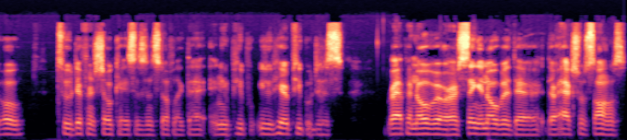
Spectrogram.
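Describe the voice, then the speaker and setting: Fairly quick and fairly even in intonation, a man speaks at a medium pitch in an ordinary speaking voice. The background is quiet. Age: 20s. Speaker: independent musician and music business YouTuber. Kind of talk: casual interview.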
